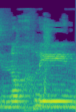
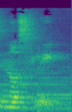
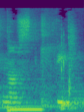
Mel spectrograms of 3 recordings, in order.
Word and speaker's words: Nochtli: A lot of people think it's Nochtli, Nochtli, or whatever. But you pronounce my name as Nochtli with the T-L-I. It's Nochtli.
